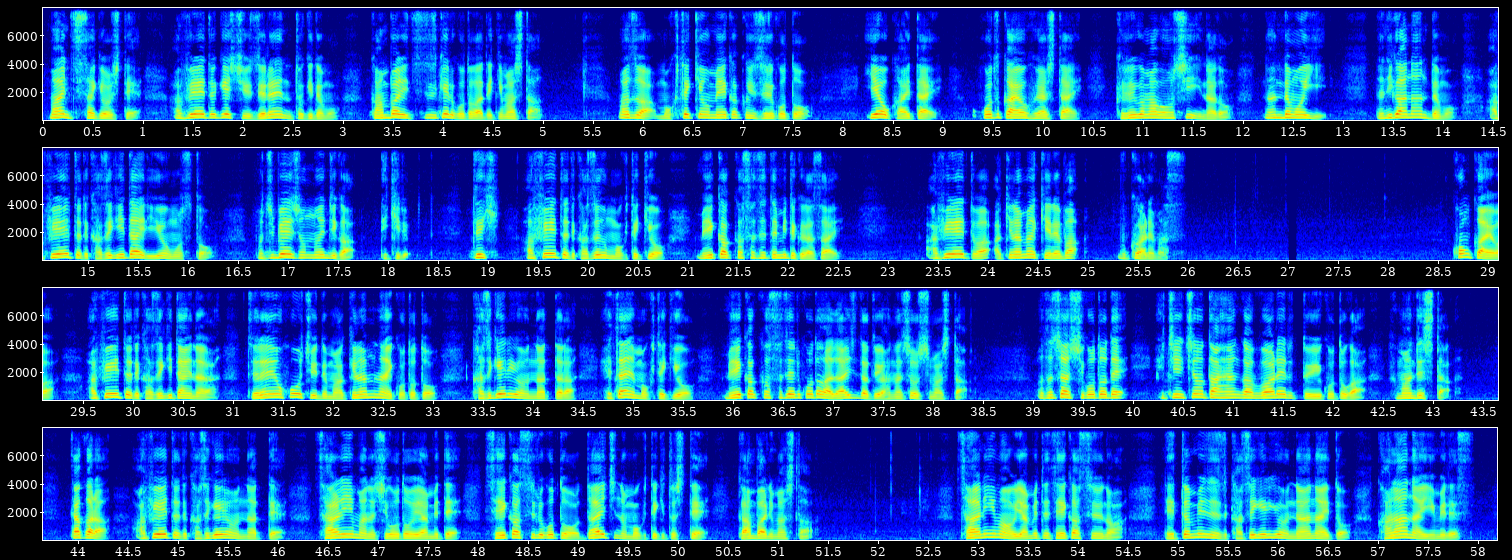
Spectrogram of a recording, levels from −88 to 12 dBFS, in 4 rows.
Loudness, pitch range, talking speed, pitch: -21 LUFS, 150-210 Hz, 355 characters per minute, 175 Hz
